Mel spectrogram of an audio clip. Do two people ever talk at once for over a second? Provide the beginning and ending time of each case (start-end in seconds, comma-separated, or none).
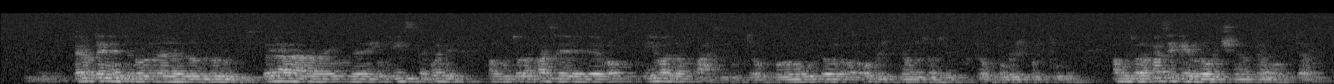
none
